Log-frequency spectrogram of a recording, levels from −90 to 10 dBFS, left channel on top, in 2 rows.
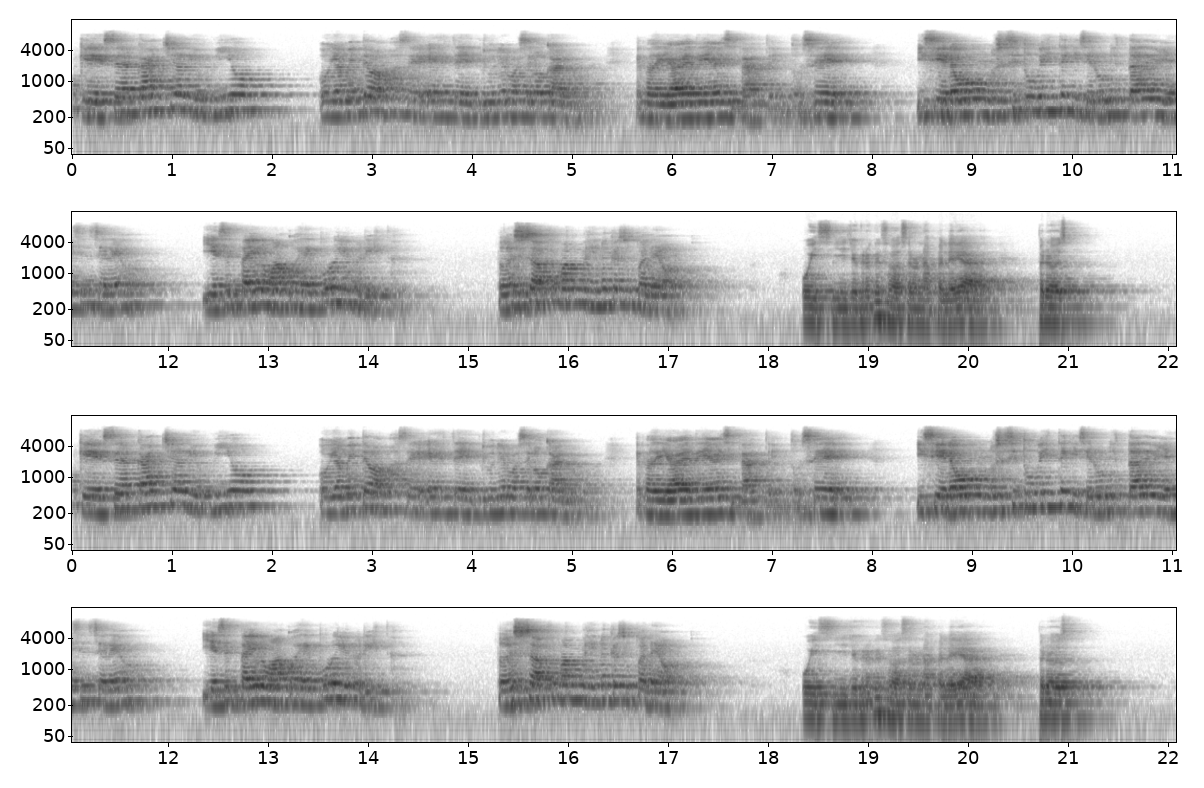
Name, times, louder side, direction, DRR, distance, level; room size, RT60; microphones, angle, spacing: voice 1, 0.1-1.8 2.5-5.0 5.6-7.7 8.4-11.7 12.3-14.3 15.3-17.1, right 1 dB, 90° right, -2 dB, 1.7 m, -21 dB
voice 2, 18.3-20.2 20.7-21.0, equal, 30° left, 4 dB, 0.6 m, -20 dB
9.1 x 4.2 x 3.8 m, 1.1 s
head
